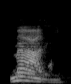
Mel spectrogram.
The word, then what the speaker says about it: Matty: there by the way I must say your name right or Marty Maddie yeah you're saying it right yeah okay yeah my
